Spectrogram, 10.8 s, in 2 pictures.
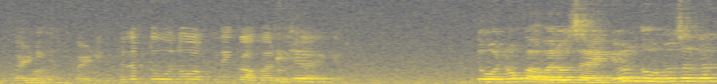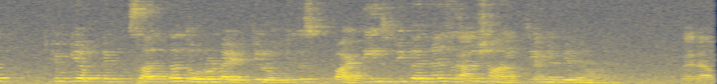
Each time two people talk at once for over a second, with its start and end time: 8.8-10.0

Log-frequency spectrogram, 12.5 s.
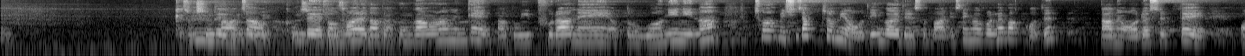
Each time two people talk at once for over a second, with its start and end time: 1.9-3.9

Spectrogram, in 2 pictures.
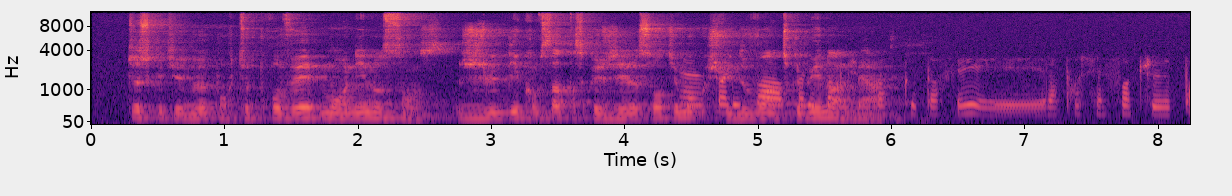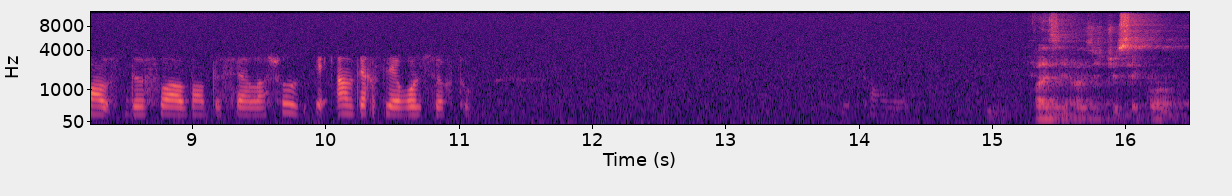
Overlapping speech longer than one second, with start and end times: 4.4-5.9

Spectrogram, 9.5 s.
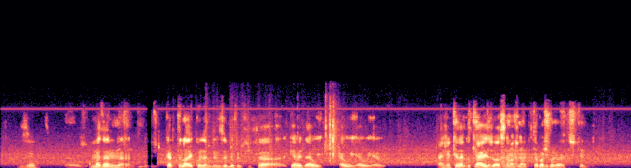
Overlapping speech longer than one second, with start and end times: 6.7-8.5

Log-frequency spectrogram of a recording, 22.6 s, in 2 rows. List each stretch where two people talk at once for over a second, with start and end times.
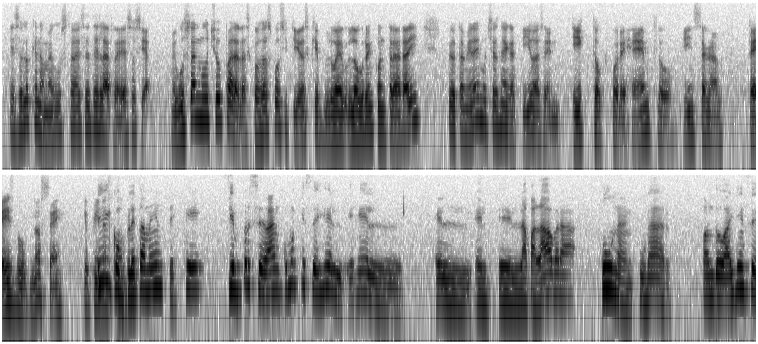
none

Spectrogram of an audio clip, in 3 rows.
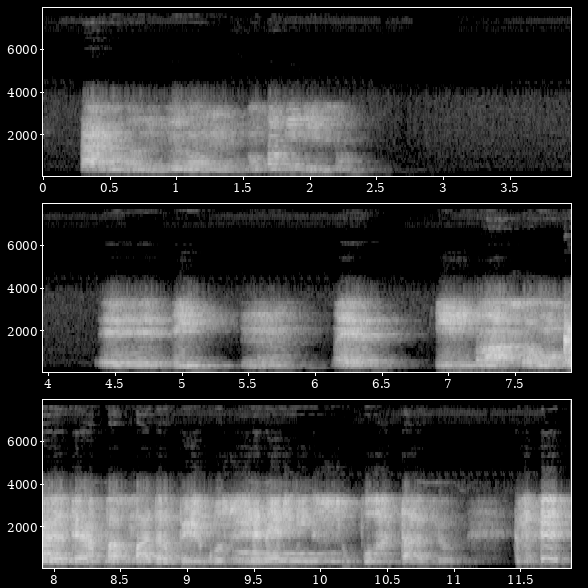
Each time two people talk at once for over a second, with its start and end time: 7.9-10.1

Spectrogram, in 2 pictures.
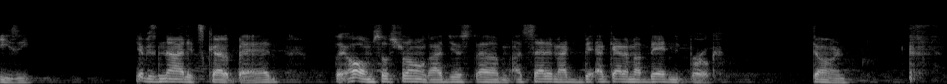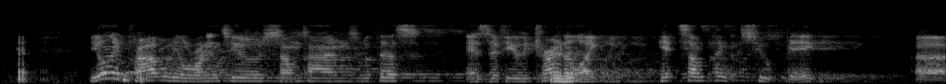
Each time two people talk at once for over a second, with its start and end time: none

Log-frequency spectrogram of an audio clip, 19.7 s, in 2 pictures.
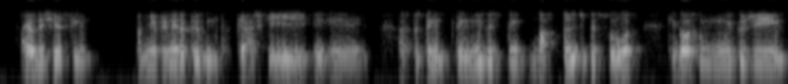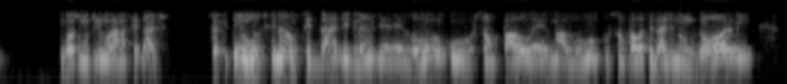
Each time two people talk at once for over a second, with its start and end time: none

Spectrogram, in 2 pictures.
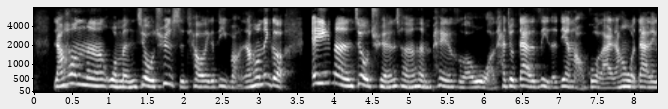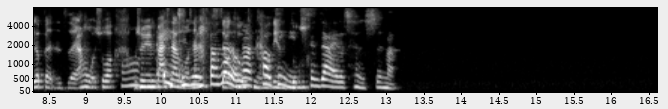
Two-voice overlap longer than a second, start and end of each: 9.5-11.8

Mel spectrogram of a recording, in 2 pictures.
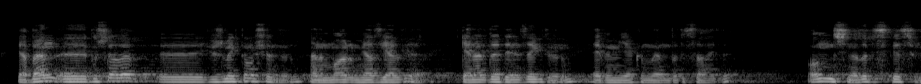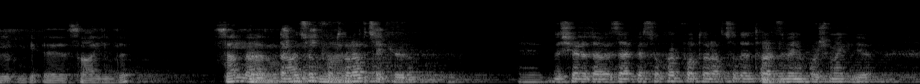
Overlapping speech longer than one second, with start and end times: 11.6-13.0

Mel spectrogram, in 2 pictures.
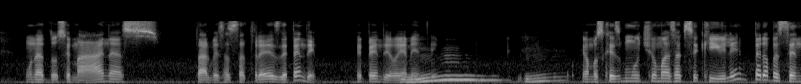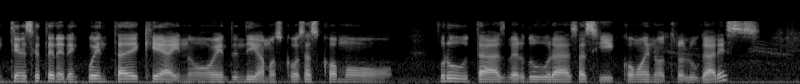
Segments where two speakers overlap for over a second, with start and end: none

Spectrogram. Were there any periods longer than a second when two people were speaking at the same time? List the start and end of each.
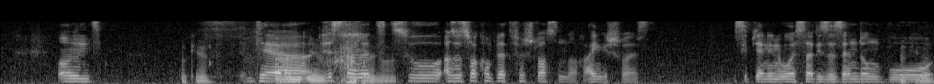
2.7-4.0

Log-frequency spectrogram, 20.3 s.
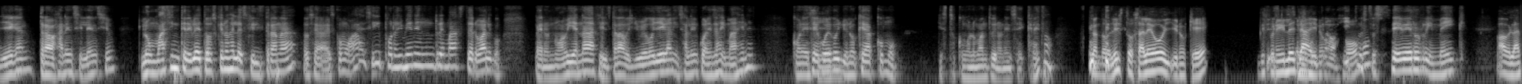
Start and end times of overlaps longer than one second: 17.0-18.2

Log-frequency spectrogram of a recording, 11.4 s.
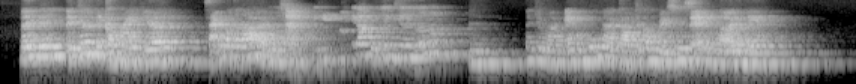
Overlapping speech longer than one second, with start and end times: none

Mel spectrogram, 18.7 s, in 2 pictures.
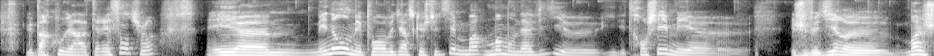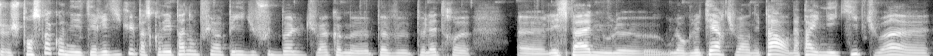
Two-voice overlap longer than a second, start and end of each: none

